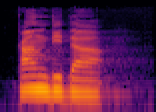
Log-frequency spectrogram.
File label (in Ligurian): "candida", dialettu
